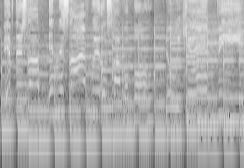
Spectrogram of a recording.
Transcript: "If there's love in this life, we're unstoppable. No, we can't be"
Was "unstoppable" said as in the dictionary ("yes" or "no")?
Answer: no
